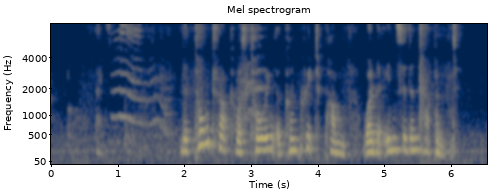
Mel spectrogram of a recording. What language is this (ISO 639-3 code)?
eng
